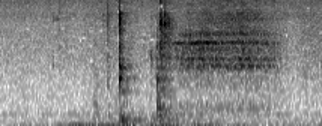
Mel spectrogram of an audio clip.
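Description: Two faint clicks a little under a second apart, small plastic Lego pieces being handled on a table.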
